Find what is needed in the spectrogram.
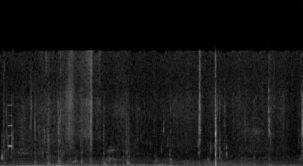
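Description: Low rumble of wind and water on a small fishing boat drifting on choppy water, with a few light clicks and knocks of gear being handled; the sharpest click comes just before three seconds in.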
